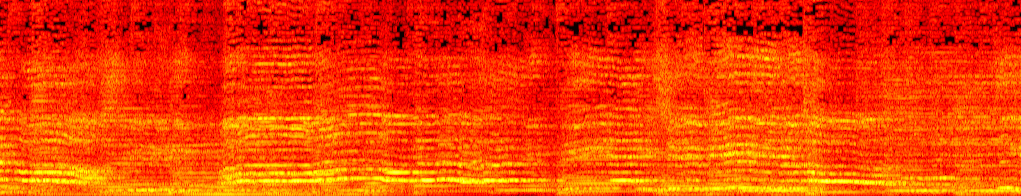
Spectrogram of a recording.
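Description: Live gospel worship song: women's voices singing the melody over a strummed acoustic guitar and a drum kit played with sticks.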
